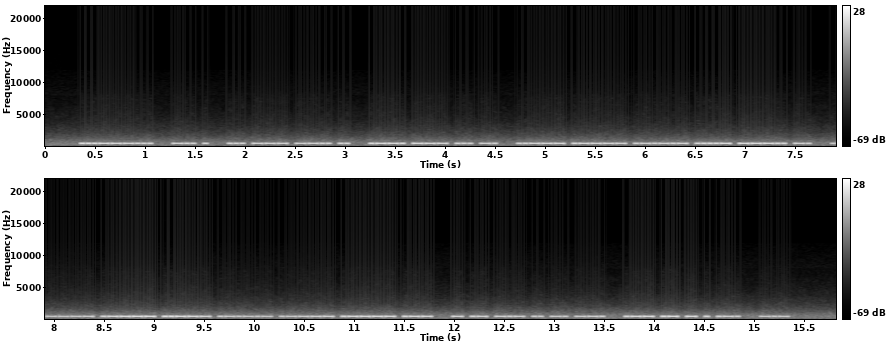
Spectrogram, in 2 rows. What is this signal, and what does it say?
Morse code, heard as a keyed tone, machine-sent, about 39 wpm, 480 Hz, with radio static. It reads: <SOS> DE SOZI POSN 21.48N 112.11W TAKING WATER K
